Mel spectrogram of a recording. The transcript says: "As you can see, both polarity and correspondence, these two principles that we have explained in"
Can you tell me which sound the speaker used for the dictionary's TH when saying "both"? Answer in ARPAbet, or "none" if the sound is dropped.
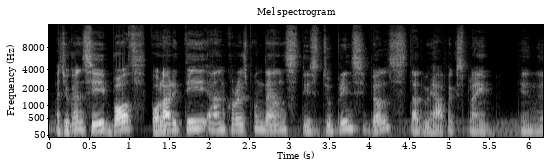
TH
